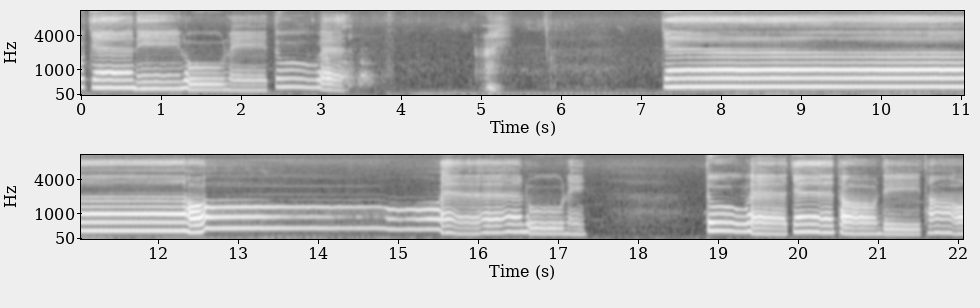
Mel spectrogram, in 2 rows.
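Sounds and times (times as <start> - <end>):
woman singing long held notes: 0.0 - 3.3, 7.2 - 17.4, 18.8 - 22.0.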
